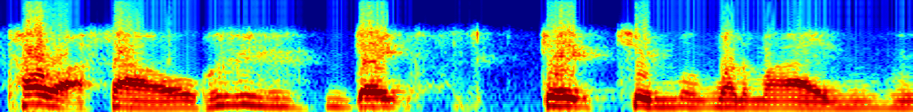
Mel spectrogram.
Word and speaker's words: Towa: Turns out his name's not Tal. Actually, it's pronounced Toa.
